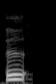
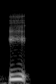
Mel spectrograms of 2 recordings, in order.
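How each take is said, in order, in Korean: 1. 글자 이름은 'uh' 소리로 읽습니다. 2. 글자 이름은 'ee' 소리로 읽습니다. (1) "프렌치는" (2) "영어는"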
